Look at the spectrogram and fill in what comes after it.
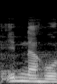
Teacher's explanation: Innahu nun tasydid didengungkan.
